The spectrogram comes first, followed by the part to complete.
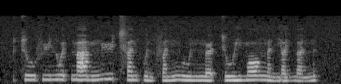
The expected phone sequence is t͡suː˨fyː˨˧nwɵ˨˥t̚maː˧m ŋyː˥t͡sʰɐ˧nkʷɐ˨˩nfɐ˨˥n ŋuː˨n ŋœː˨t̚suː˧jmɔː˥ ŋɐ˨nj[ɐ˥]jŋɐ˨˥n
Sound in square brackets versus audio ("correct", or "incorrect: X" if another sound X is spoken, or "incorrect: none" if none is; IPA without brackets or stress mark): incorrect: ɐ˨˧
